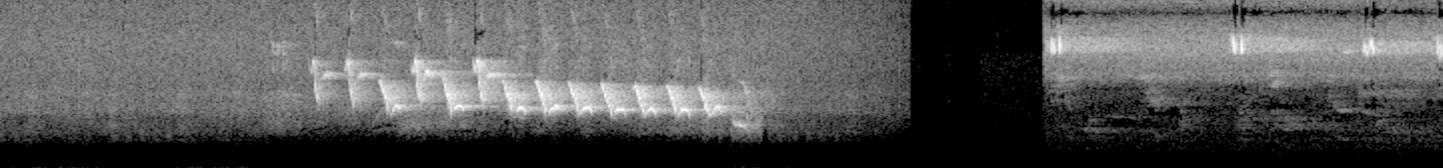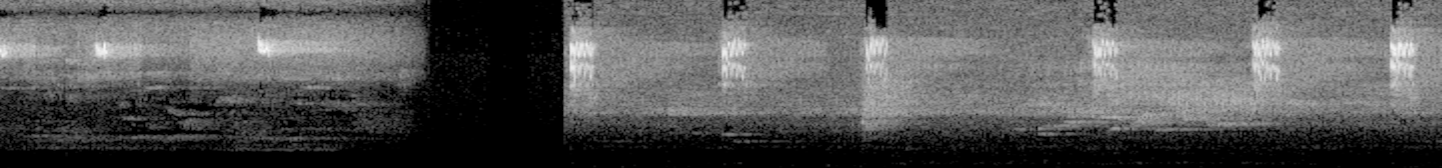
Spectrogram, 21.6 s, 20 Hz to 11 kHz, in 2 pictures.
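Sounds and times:
Red-breasted flycatcher song of descending high whistled notes: 2.3s - 5.7s.

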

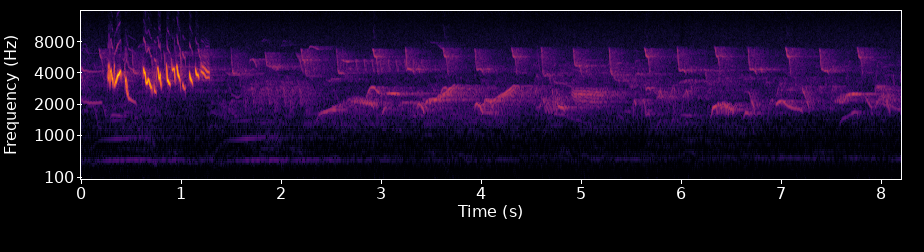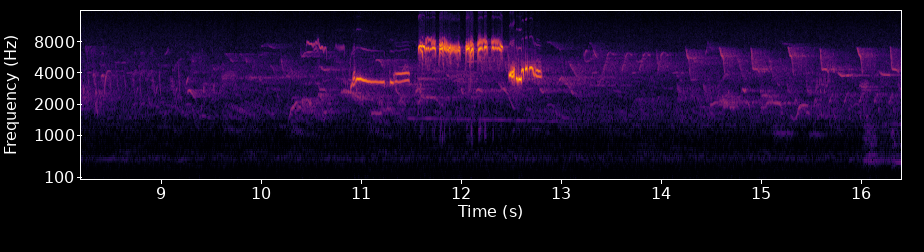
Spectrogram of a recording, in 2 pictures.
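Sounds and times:
European robin singing: 0.0s - 1.3s, 10.4s - 12.8s
high twittering: 0.3s - 1.3s, 11.0s - 12.8s.

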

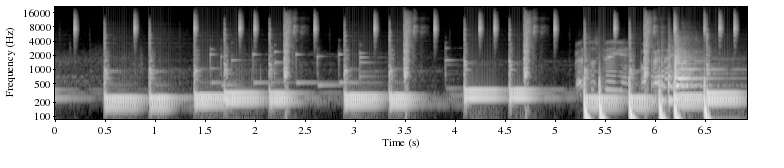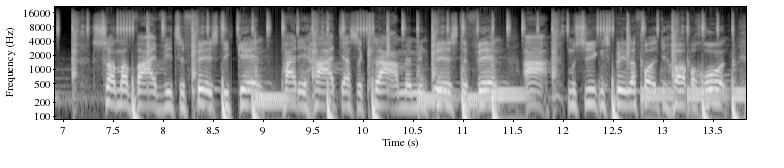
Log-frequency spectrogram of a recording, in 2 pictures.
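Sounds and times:
melodic phone ringtone of plucked-sounding notes: 1.4s - 4.7s, 6.0s - 7.1s
speech: 5.6s - 13.8s.

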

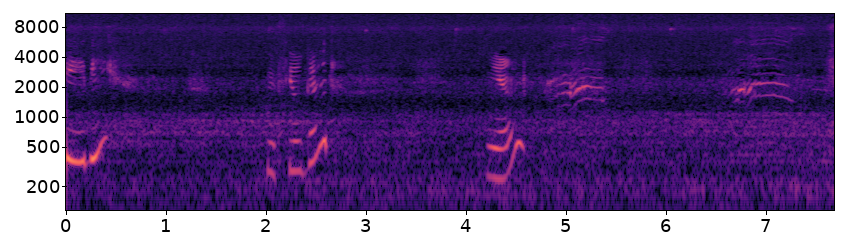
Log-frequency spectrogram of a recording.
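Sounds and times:
speech: 2.2s - 2.8s, 4.2s - 4.8s
stray cat meowing: 4.8s - 5.5s, 6.6s - 7.5s.

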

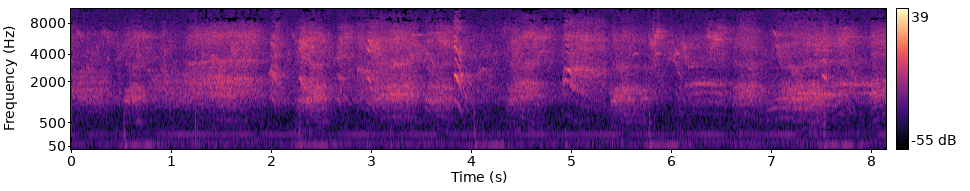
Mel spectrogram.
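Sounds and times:
rook colony cawing: 0.0s - 8.1s
steady background hum: 0.0s - 8.1s.

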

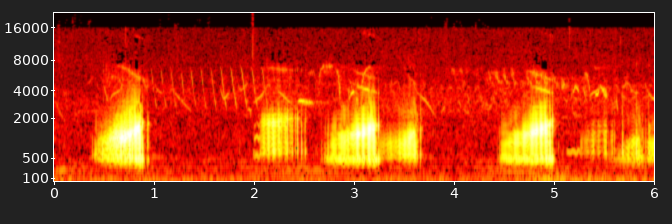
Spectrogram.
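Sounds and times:
Pool frog Pelophylax lessonae giving harsh buzzing croaks: 0.4s - 1.0s, 2.0s - 3.7s, 4.4s - 6.0s.

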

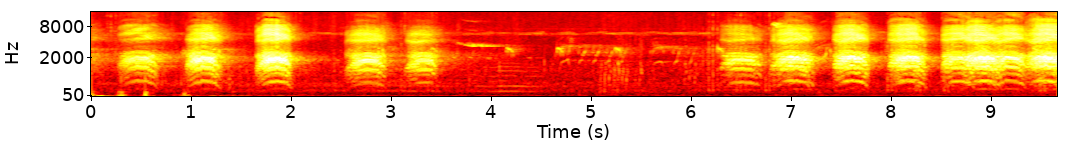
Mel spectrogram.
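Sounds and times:
Palm crow Corvus palmarum giving hoarse nasal caws: 0.3s - 3.5s, 6.3s - 9.6s.

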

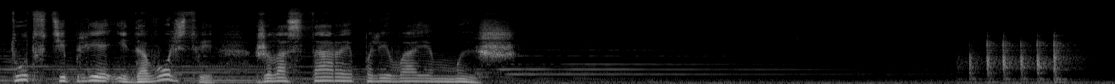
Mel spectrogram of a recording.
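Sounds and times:
sustained musical tones: 0.0s - 9.5s
speech: 0.1s - 5.2s
knocking on a door: 9.6s - 10.9s.

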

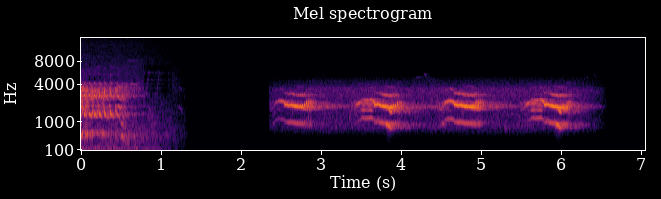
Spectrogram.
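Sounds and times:
horned grebe Podiceps auritus calling: 0.0s - 1.2s, 2.4s - 6.6s.

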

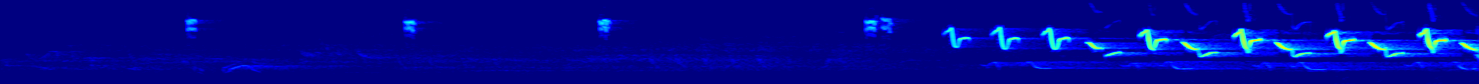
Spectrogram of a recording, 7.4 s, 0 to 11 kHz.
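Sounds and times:
red-breasted flycatcher Ficedula parva ticks and whistled notes: 4.3s - 7.3s.

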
